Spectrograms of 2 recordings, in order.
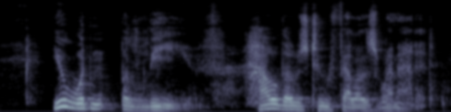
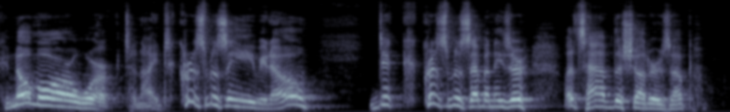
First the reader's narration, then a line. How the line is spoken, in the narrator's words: cried old with a sharp clap of his hands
